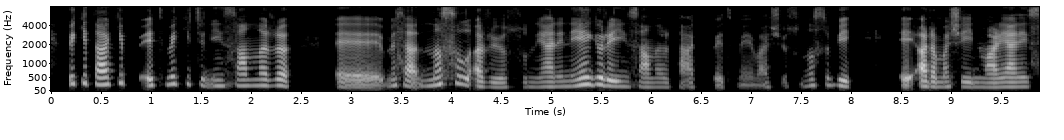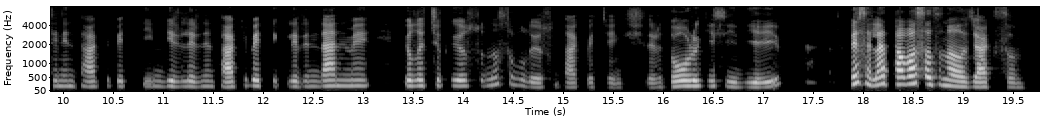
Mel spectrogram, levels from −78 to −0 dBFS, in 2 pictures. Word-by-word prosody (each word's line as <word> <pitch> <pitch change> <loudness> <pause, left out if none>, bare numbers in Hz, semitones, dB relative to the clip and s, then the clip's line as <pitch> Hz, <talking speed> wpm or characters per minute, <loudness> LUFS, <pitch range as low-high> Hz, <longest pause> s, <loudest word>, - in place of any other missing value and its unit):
Peki, 280 +1 -3
takip 250 +3 +2
etmek 260 - -4
için 240 -4 -12
insanları 205 0 -2 1.0
mesela 205 -1 -2
nasıl 250 0 -2
arıyorsun 160 -1 -5
yani 170 +2 -4
neye 230 +6 +2
göre 240 -5 +2
insanları 160 -3 -8
takip - - -11
etmeye - - -18
başlıyorsun, - - -18
nasıl 220 +2 -13
bir, 190 -3 -1 0.5
e, 470 0 -1
arama 170 - +3
şeyin 165 -2 -8
var 155 0 +1
yani 165 +1 0
senin 190 +2 -9
takip 175 0 -5
ettiğin 185 0 -13
birilerinin 185 0 -4
takip 175 +4 +2
ettiklerinden 190 0 0
mi 200 0 -5 0.4
yola 200 +1 +2
çıkıyorsun, 200 0 -5
nasıl 255 +1 -11
buluyorsun 160 -8 -9
takip 155 -1 -7
edeceğin 150 -1 -15
kişileri, 150 +1 -15
doğru 195 +2 +5
kişiyi 190 -5 -9
diyeyim, 160 - -2 0.7
mesela 265 -2 +8
tava 255 +2 +11
satın 250 -5 +3
alacaksın, 165 -4 +2
190 Hz, 130 wpm, -24 LUFS, 170-215 Hz, 1.0 s, tava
